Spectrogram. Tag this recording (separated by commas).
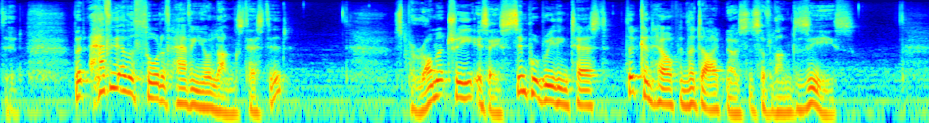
Speech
